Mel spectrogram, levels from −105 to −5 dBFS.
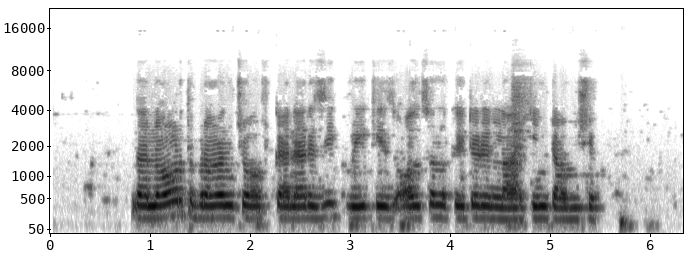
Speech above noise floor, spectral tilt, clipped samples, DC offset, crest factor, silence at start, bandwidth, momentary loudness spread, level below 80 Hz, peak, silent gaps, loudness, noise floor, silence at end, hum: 40 dB; -6.5 dB/octave; under 0.1%; under 0.1%; 16 dB; 0.8 s; 7.2 kHz; 10 LU; -58 dBFS; -2 dBFS; none; -18 LUFS; -57 dBFS; 0.55 s; none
